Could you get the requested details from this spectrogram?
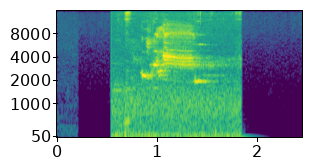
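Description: A Red-winged Blackbird gives a single harsh, slightly buzzy burst of high notes lasting about a second, over a steady low rumble of background noise.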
